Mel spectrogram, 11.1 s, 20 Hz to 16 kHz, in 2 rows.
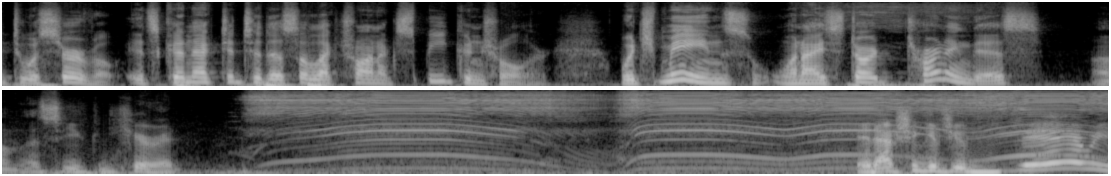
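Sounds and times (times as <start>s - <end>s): electric motor whining: 6.7s - 11.0s.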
